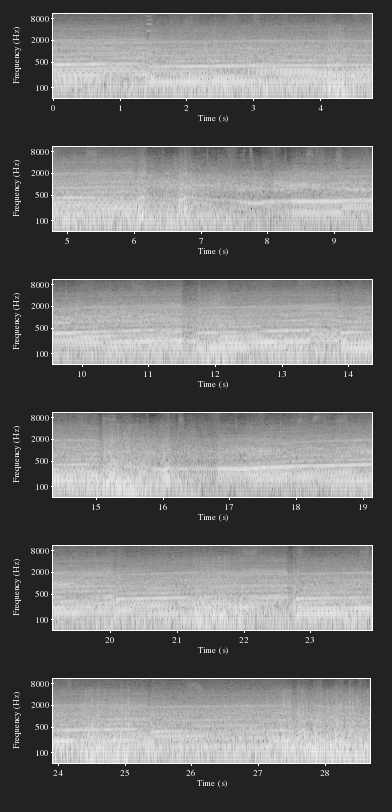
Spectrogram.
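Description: A racing car engine roars loudly, climbing in pitch and dropping back as it shifts gears and slows for corners.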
